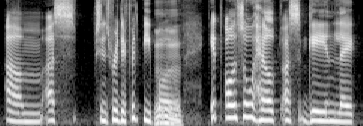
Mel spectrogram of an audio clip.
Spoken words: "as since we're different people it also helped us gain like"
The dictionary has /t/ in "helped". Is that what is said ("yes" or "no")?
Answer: yes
